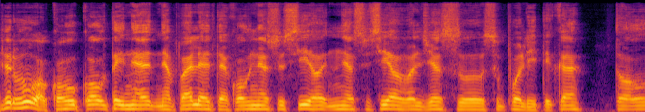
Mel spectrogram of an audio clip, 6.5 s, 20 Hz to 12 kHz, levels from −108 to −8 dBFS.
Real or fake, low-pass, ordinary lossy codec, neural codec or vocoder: fake; 10.8 kHz; MP3, 96 kbps; vocoder, 44.1 kHz, 128 mel bands, Pupu-Vocoder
